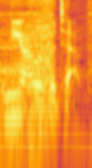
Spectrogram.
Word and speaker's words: Nyarlathotep: Number 5, Nyarlathotep. A super fun one to pronounce, I promise, I looked it up.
